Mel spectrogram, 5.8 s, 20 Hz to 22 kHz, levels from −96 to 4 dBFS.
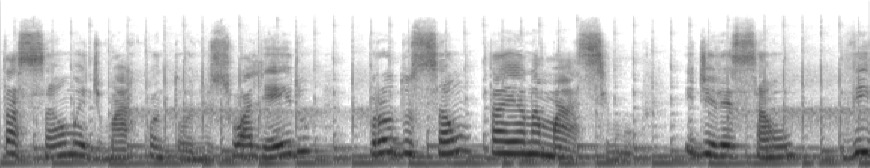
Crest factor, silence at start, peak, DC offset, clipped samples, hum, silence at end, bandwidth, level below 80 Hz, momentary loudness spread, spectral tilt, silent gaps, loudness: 14 dB; 0 s; -6 dBFS; under 0.1%; under 0.1%; none; 0 s; 12 kHz; -58 dBFS; 10 LU; -6 dB/octave; none; -21 LUFS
